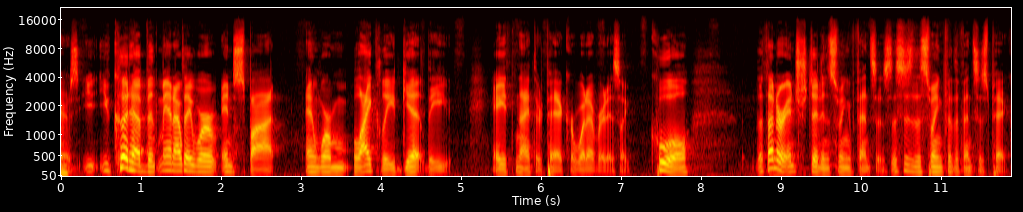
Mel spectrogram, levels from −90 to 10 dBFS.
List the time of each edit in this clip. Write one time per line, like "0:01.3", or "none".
0:01.2
0:01.5
0:02.2
0:03.7
0:04.2
0:04.5
0:06.0
0:09.9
